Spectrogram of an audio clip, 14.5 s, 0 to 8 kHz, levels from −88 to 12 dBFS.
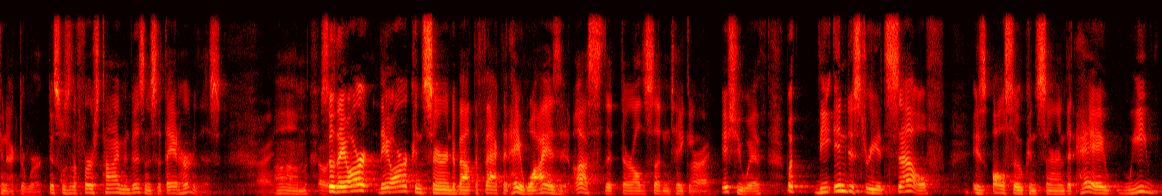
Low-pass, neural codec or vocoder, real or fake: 7.2 kHz; none; real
